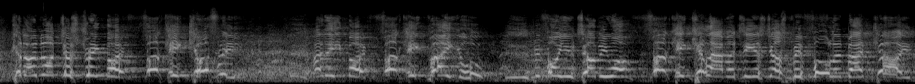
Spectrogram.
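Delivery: high, shouted morning rage; angry husband rant. Retold or imitated. Husband snapping at his wife over breakfast, furious shout. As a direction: rant like he's furious before coffee.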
